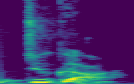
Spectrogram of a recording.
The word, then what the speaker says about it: Dugas: So duga. Oh okay. Oh. So you don't have an S where often there is and where there is an S you don't pronounce it right I mean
